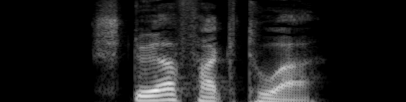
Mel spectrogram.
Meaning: 1. disruptive factor, nuisance factor, disturbing factor 2. confounder, confounding factor, confounding variable
- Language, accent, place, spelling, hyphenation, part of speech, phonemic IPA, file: German, Germany, Berlin, Störfaktor, Stör‧fak‧tor, noun, /ˈʃtøːɐ̯faktoːɐ̯/, De-Störfaktor.ogg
